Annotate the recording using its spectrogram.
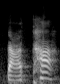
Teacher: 히읗 받침이 있을 때는 거센 소리로 바꿔서 소리를 낸다. 뒤에 것과 합해서. · 나타는 받침에 있는 히읗과 뒤에 있는 디귿이 만나서, 그래서 히읗과 디귿이 만나서 티읕이 되는 거죠. 그래서 발음에 나타 이렇게 되는 거예요.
